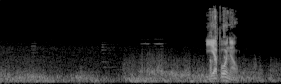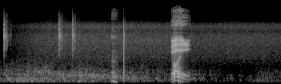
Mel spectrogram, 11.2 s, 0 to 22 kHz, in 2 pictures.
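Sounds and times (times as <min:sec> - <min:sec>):
storm rumbling low: 0:00.0 - 0:11.2
speech: 0:04.2 - 0:04.9, 0:09.0 - 0:09.5
steady rain hissing: 0:05.7 - 0:11.2
person shouting over the downpour: 0:09.1 - 0:09.4.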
